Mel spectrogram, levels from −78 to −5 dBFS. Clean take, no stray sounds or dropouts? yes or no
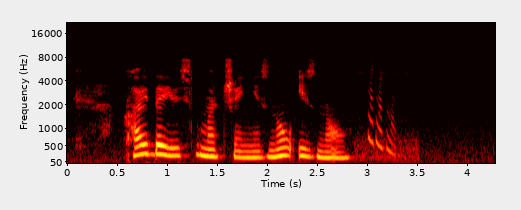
no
